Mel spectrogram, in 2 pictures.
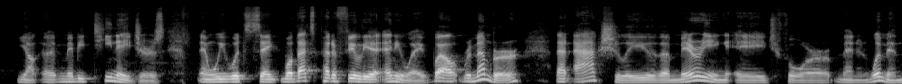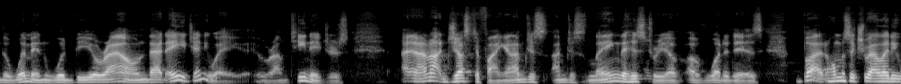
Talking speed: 175 wpm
